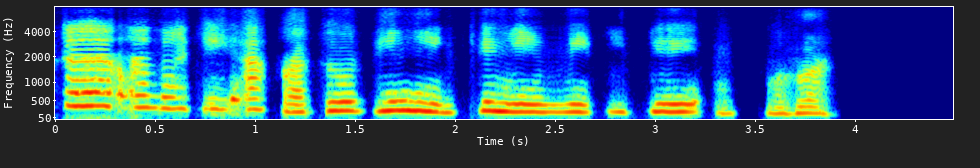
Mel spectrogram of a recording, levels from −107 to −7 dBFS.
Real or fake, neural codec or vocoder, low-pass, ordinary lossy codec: fake; codec, 16 kHz, 1 kbps, FreqCodec, smaller model; none; none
